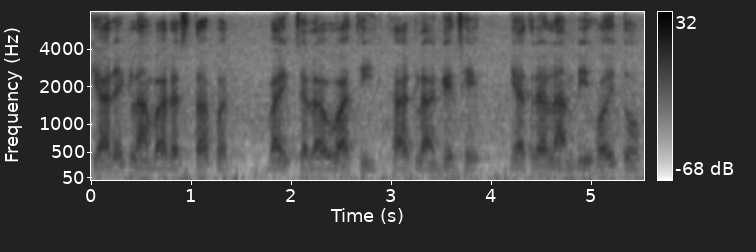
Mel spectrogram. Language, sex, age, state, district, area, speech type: Gujarati, male, 18-30, Gujarat, Kheda, rural, spontaneous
